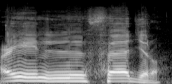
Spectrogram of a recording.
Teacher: را ساکن جب ہوگا وقف کی صورت میں تو اس زبر کی وجہ سے را پر پڑھا جائے گا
